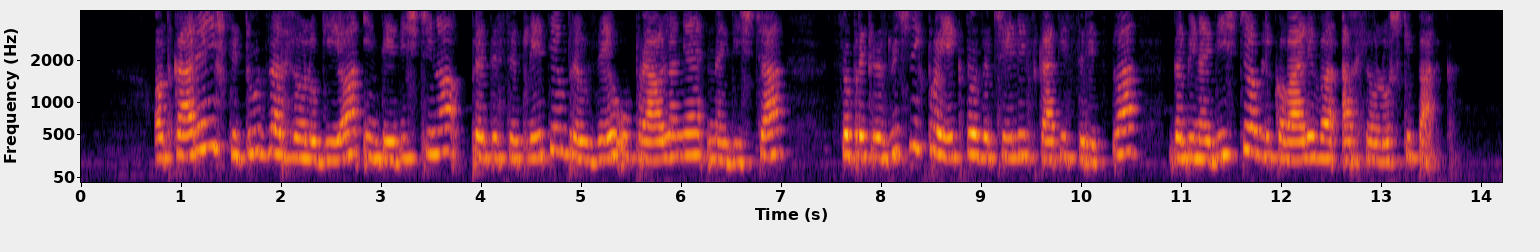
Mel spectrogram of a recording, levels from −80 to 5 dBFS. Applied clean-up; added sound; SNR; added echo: none; none; none; reverberation time 0.3 s.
